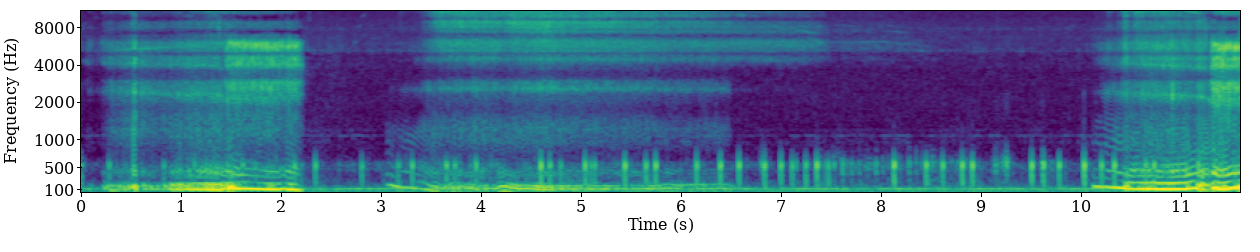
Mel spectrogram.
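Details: Dog sleeping with one eye open: loud, low rumbling snores open and close the stretch, with softer fluttering, clicking breaths between them; snoring.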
